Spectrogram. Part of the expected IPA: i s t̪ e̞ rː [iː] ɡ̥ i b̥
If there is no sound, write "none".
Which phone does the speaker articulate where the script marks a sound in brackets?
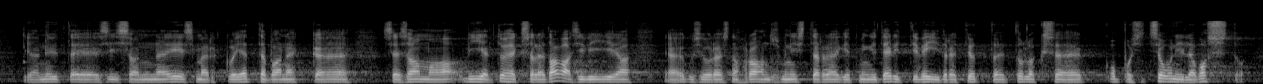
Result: æː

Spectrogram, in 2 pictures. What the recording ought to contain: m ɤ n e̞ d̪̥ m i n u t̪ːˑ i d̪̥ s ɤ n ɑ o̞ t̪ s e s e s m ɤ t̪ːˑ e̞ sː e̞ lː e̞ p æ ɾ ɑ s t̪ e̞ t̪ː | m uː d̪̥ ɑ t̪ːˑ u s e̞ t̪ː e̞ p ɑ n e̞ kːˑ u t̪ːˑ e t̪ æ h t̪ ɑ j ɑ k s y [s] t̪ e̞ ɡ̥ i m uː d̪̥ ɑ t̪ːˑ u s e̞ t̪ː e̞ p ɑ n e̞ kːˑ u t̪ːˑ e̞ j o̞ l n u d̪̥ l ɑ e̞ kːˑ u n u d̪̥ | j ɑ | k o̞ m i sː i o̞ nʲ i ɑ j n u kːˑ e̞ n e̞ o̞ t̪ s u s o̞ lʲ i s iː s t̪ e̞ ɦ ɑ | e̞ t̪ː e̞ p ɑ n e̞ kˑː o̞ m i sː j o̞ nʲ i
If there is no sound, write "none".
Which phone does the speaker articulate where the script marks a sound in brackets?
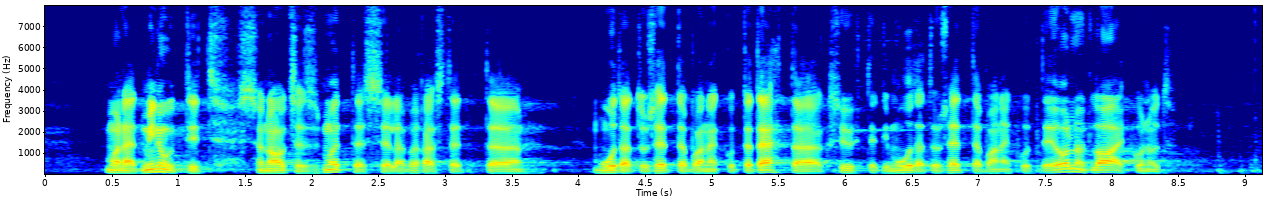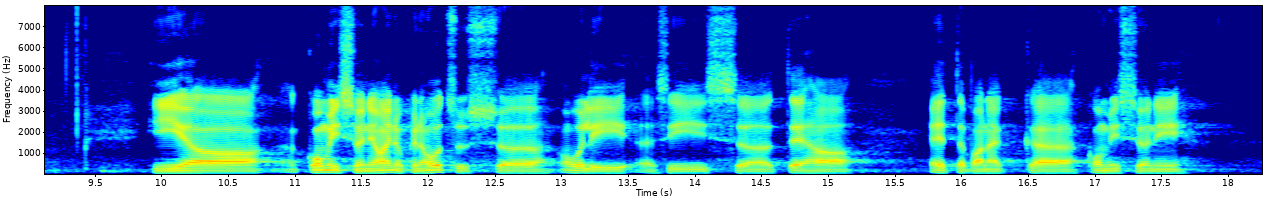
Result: h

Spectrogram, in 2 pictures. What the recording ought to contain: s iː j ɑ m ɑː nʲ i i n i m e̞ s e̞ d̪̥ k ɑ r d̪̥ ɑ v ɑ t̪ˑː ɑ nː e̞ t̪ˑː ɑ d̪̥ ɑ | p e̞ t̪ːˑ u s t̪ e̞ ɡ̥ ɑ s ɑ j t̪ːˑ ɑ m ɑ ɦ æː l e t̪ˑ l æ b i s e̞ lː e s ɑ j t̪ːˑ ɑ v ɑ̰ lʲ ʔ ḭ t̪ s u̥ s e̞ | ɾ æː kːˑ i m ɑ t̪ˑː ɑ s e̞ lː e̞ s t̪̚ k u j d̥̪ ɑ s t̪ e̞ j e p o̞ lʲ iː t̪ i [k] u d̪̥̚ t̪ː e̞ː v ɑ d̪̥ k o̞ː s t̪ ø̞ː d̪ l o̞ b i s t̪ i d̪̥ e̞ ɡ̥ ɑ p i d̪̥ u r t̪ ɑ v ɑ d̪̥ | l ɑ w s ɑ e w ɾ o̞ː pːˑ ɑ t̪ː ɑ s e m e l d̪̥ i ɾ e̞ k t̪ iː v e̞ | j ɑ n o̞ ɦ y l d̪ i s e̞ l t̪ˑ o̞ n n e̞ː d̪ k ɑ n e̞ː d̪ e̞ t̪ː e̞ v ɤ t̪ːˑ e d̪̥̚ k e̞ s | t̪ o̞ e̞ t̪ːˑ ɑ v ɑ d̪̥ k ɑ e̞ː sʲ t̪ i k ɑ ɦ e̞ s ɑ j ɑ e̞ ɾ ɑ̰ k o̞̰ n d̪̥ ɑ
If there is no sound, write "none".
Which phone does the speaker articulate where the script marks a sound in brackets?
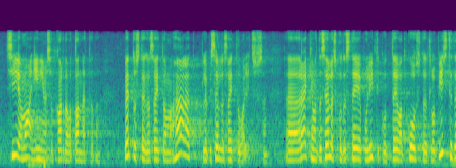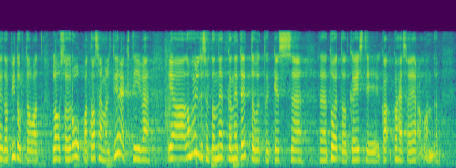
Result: k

